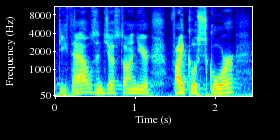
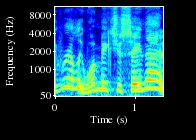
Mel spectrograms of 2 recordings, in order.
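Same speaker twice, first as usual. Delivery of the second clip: higher, mock surprised question; retold surprise; 10 semitones higher than usual. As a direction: act surprised at the news. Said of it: "And I say".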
